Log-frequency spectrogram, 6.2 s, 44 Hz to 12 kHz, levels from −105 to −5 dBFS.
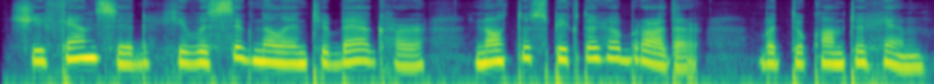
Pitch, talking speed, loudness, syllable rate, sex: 195 Hz, 185 wpm, -18 LUFS, 4.3 syllables/s, female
